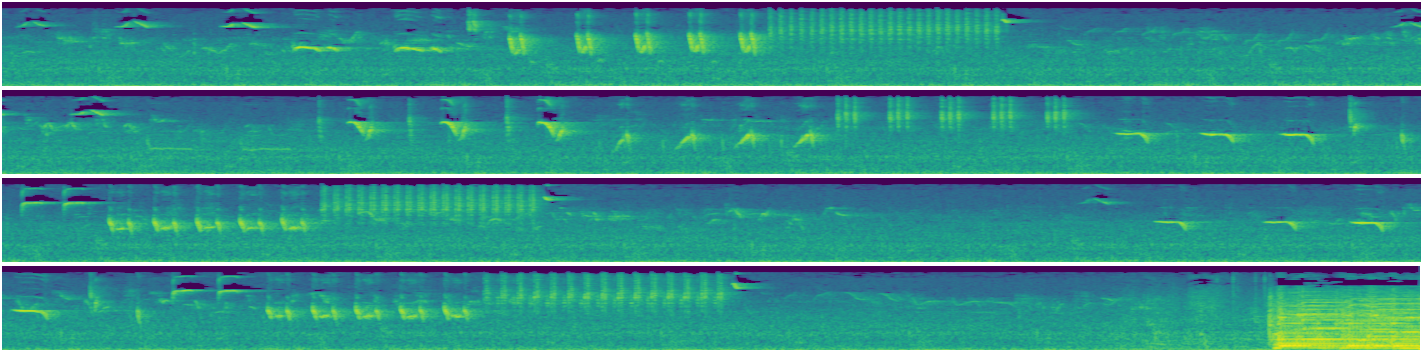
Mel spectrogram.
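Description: Birds chirping and singing in short repeated phrases of quick falling notes and buzzy trills, over a faint steady background hiss. Near the end a tamburica band with fiddles and double bass starts playing.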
